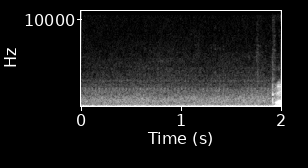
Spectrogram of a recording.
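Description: Steady low rumble inside a car stopped in traffic: the engine idling with cabin and road noise.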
